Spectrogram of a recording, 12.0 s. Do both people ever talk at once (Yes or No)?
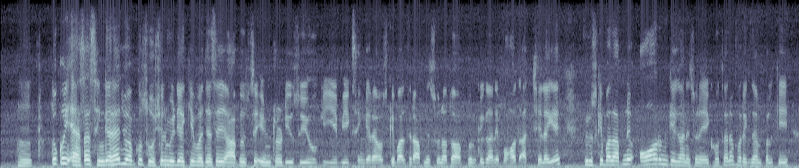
No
